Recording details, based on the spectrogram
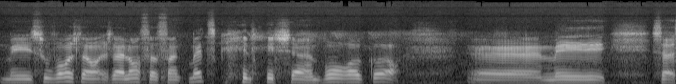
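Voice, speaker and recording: A man's voice: fairly high pitch, fairly bright tone. A man talking casually as an amateur radio operator, hesitating and often ending phrases with little tag words. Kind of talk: casual ham radio contact chat.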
